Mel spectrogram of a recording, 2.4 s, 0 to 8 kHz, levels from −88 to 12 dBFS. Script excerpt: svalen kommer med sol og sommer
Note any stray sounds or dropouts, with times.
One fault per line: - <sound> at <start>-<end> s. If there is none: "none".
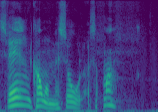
- dropout at 1.4-1.6 s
